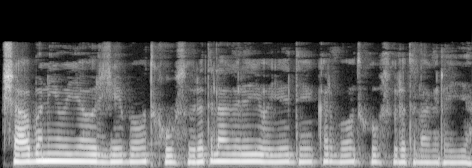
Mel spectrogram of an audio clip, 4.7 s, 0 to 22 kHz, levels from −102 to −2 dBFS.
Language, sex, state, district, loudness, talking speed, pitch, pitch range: Hindi, male, Delhi, New Delhi, -14 LUFS, 240 wpm, 160 Hz, 150-165 Hz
